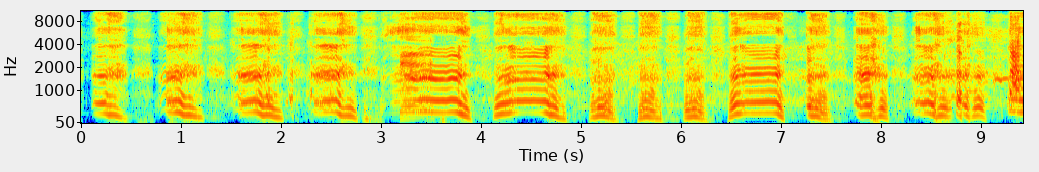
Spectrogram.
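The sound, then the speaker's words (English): Panting and whimpering from a film's slow-motion scene of a secret agent: a long, steady run of loud, breathy, voiced gasps with moaning tones that rise and fall. “that whimper is really unbecoming of a secret agent.”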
